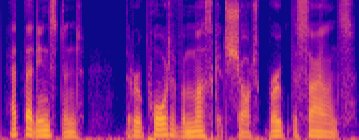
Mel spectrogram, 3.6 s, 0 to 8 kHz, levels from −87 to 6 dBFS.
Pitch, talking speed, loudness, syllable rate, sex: 100 Hz, 200 wpm, -18 LUFS, 6.1 syllables/s, male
